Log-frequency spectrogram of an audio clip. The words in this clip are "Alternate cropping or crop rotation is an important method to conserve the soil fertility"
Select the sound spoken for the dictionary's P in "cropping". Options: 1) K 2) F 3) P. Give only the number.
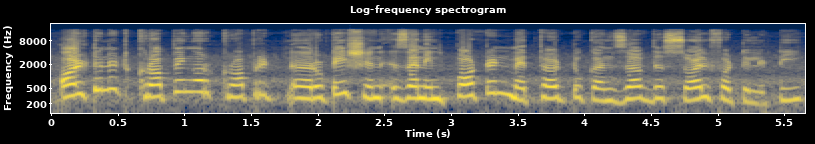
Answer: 3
